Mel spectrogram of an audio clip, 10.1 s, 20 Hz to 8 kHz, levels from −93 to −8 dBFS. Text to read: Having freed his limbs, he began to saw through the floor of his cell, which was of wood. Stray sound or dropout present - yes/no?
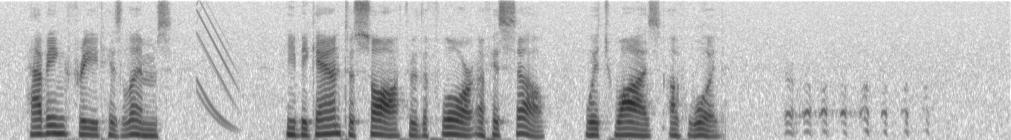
yes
